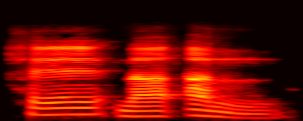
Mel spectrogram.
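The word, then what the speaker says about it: כנען: 그래서 우리는 가나안 7조, 가나안 민족 계속 성경의 구약에 나오는 가나안 인조 케나안이라고 읽혀집니다. 한번 읽어 보세요. 케나안 케나안 캐나안 이렇게 뜻이죠.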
